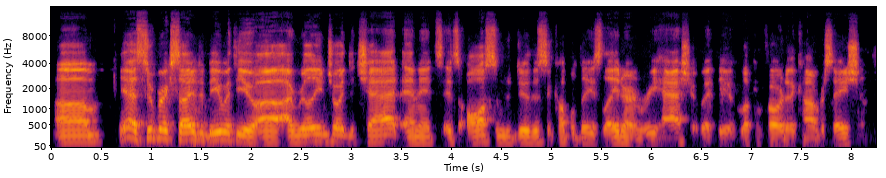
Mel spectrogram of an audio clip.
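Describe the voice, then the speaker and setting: A man's voice: medium pitch, fast talker, hardly any pauses, a bit bright. A man who teaches fifth grade, speaking from his classroom in a casual, eager way on a video call.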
